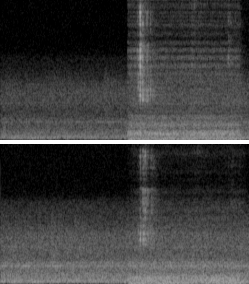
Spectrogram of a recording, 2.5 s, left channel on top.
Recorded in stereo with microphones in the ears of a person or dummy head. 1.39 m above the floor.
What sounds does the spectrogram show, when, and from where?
1.3 s a crack: 55° left (ahead or behind), 5.5 m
